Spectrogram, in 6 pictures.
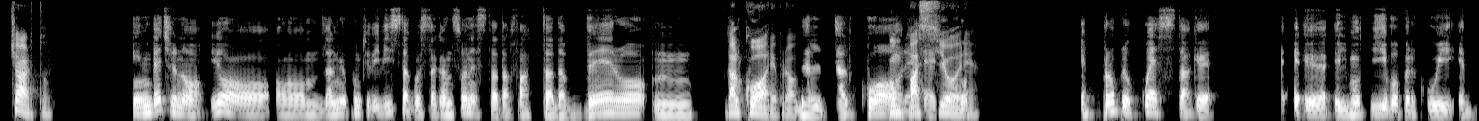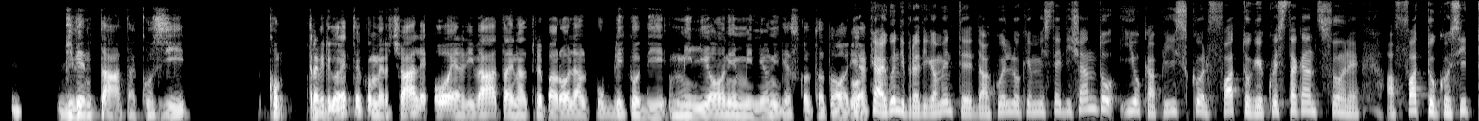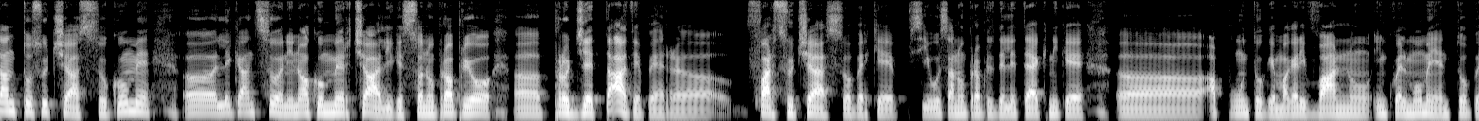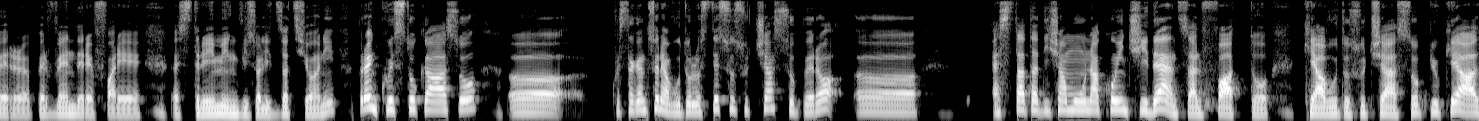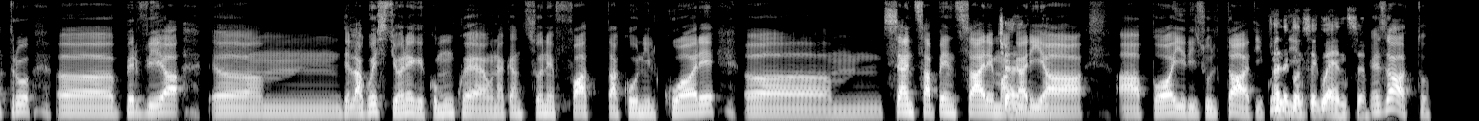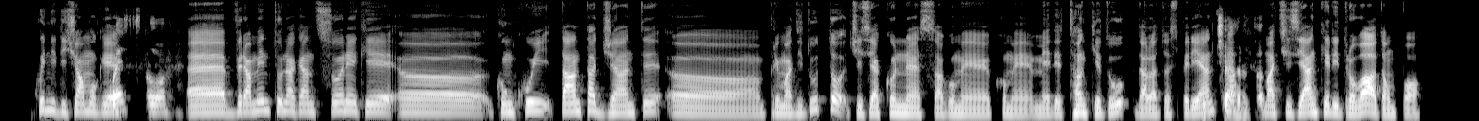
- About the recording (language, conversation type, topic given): Italian, podcast, Quale canzone ti fa sentire a casa?
- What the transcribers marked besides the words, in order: "proprio" said as "propio"; other background noise; "proprio" said as "propio"; laughing while speaking: "anche"; laughing while speaking: "certo"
